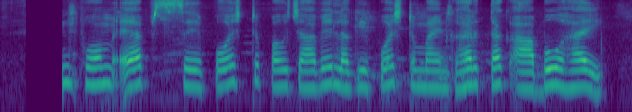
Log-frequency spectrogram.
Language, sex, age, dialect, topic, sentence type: Magahi, female, 46-50, Southern, banking, statement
